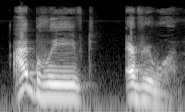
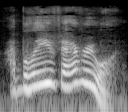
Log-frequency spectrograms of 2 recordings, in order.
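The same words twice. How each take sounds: First: Said in the usual way. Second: Naive. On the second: Shown as a demonstration. Repeats line, second take marked.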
